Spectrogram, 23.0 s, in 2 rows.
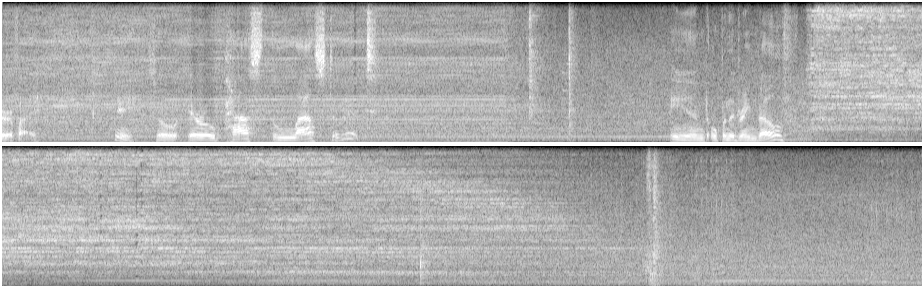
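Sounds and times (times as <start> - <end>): steady machine hum: 0.0 - 23.0
air hissing into vacuum chamber: 10.1 - 20.2
door thump pulled off seal: 19.5 - 20.0.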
